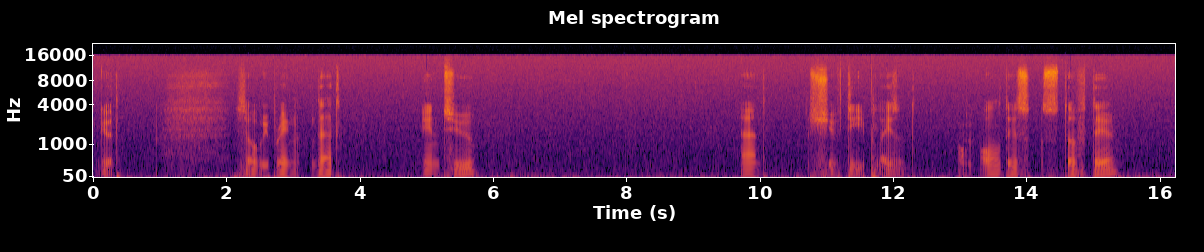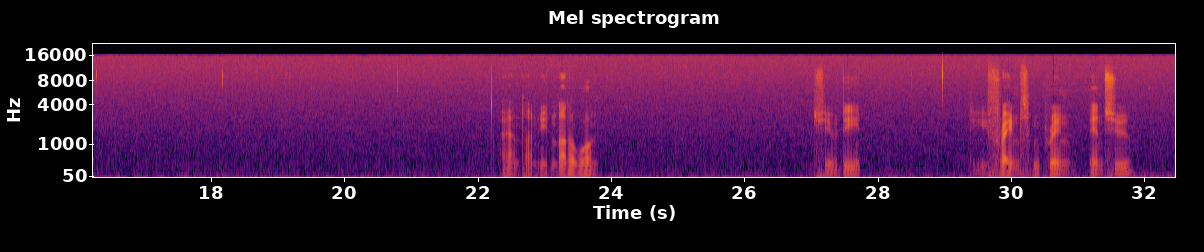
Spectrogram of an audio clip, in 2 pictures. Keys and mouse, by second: 0.3 Tab, 1.9 l, 8.7 middle click, 11.1 shift+d, 18.8 shift+d, 19.5-22.0 drag, 22.4-25.6 middle drag, 27.1 shift+d, 28.0-29.4 drag, 29.4 Tab, 29.8 Tab, 30.9 Tab, 32.0-32.4 right drag.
